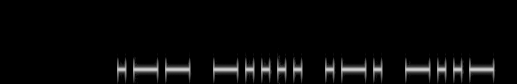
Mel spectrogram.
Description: Morse code, heard as a keyed tone, about 15 wpm, 700 Hz. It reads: W6RX
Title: USA Call Signs - 3x Character Spacing - 15wpm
